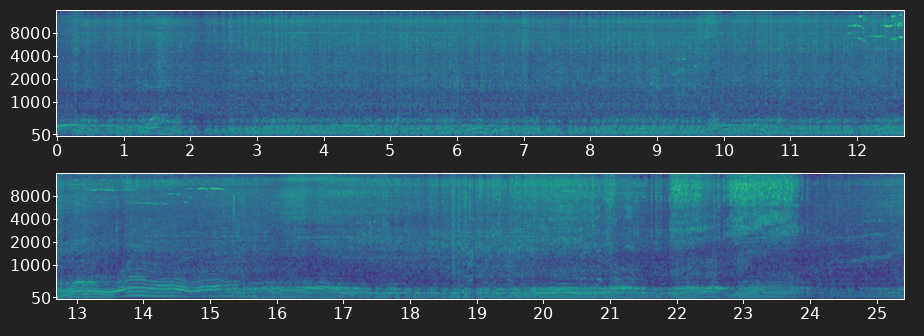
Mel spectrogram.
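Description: A motorcycle engine idles with a low, steady rumble close by.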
